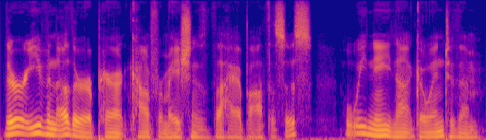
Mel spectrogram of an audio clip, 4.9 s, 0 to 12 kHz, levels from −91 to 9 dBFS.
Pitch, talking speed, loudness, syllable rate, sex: 105 Hz, 195 wpm, -19 LUFS, 6.5 syllables/s, male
